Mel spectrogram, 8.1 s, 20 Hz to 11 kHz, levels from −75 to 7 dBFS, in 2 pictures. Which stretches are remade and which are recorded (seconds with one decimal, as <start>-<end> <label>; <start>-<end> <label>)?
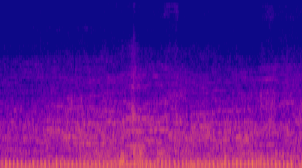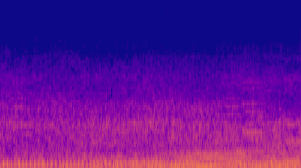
0.0-4.6 remade; 4.6-7.0 recorded; 7.0-8.1 remade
